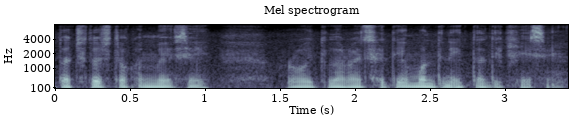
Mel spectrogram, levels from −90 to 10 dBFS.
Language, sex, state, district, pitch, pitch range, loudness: Nagamese, male, Nagaland, Kohima, 75 Hz, 75-80 Hz, -20 LUFS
